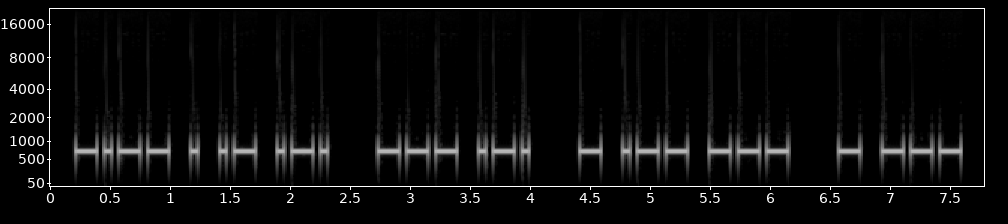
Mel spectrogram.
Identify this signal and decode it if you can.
Morse code, heard as a keyed tone, about 20 wpm, 700 Hz. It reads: YEAR OR TWO TO
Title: Sentences from Top 1000 Words - Review Part 1 - 20wpm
